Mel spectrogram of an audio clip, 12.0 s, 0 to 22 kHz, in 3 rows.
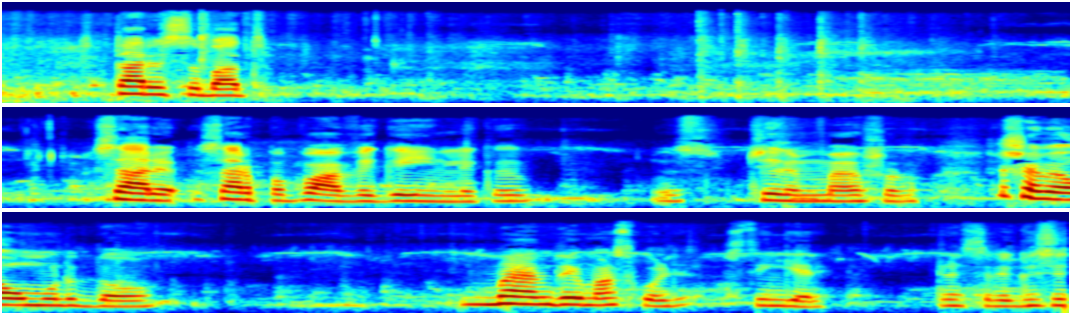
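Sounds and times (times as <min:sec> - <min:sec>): pigeon wings fluttering: 0:00.0 - 0:03.4
pigeons cooing: 0:00.0 - 0:12.0.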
